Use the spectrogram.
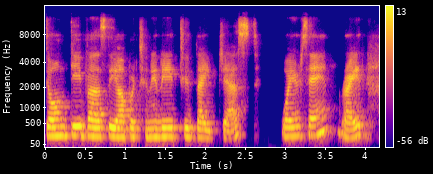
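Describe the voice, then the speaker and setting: A woman's medium-pitched voice at a moderate pace, a plain, everyday voice. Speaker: pitch coach. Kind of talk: feedback critique.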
